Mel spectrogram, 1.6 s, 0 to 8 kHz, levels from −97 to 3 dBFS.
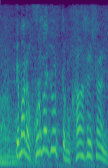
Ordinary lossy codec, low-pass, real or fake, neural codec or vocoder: MP3, 48 kbps; 7.2 kHz; fake; codec, 44.1 kHz, 7.8 kbps, Pupu-Codec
